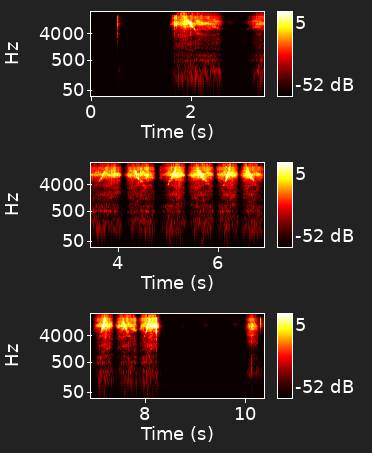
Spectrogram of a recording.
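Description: A knife blade is stroked against a sharpening surface in a steady run of about ten crisp scraping passes with short gaps between them, close and clear, with a lone scrape at the start and another at the end.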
